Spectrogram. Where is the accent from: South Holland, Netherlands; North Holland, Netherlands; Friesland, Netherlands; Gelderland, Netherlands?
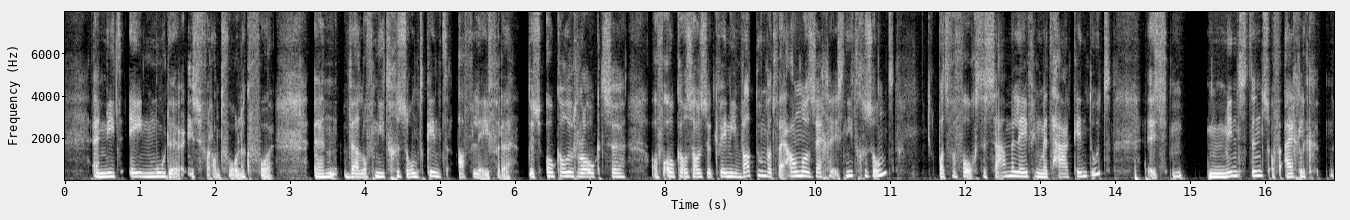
Gelderland, Netherlands; Winterswijk; ik ben zeg maar begonnen als Marokkaans Winterswijks meisje.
